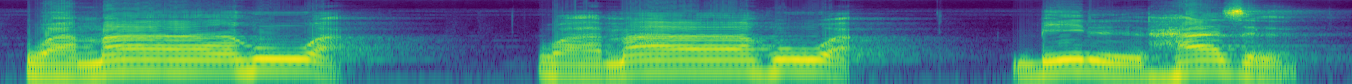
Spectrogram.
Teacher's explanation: huruf ma dipanjangkan 2 harokat ya karena ada alif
